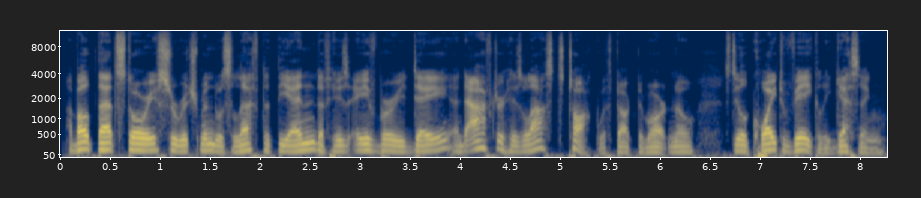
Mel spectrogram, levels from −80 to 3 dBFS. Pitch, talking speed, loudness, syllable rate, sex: 115 Hz, 190 wpm, -19 LUFS, 5.0 syllables/s, male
